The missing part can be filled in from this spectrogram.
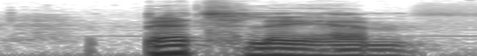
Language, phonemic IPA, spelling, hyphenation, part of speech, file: Dutch, /ˈbɛt.leːˌɦɛm/, Bethlehem, Beth‧le‧hem, proper noun, Nl-Bethlehem.ogg
- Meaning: 1. Bethlehem (a city in the West Bank, Palestine) 2. a hamlet in Het Hogeland, Groningen, Netherlands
